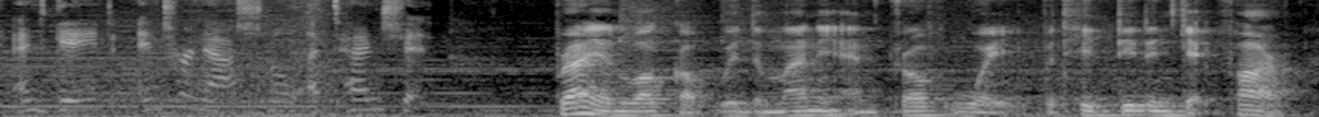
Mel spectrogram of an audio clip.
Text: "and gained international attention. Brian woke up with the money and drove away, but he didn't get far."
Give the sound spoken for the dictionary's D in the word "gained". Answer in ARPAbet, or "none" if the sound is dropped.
D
